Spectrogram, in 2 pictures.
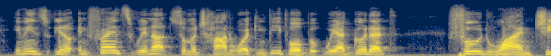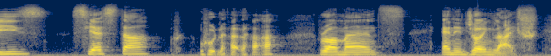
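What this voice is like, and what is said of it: French accent. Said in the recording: “from my accent, I'm French, straight from Paris ... But the accent is French”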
